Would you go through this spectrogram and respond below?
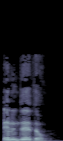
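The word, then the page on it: el dedo: European Spanish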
